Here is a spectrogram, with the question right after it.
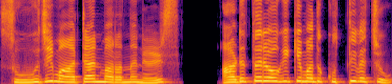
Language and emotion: Malayalam, disgusted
